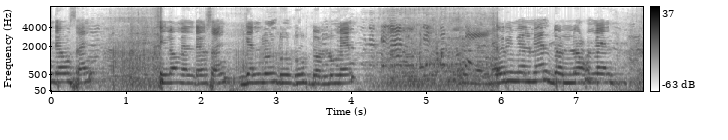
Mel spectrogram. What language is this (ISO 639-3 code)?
srr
